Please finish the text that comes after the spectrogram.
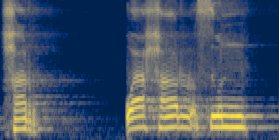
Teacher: ra sukun yang didahului fathah kita baca tafkim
